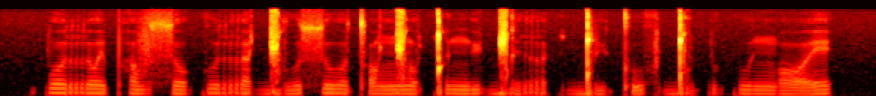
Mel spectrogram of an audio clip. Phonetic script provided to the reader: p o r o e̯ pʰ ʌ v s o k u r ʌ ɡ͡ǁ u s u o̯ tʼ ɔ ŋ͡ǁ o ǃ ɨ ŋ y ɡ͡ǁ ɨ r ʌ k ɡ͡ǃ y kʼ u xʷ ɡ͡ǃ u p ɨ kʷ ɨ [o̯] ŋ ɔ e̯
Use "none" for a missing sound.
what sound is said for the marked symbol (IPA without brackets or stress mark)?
e̯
